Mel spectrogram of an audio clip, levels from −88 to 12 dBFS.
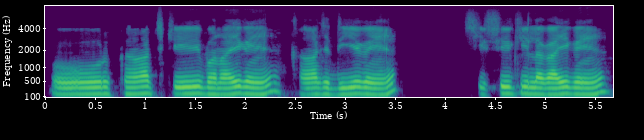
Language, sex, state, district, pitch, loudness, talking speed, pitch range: Hindi, male, Chhattisgarh, Raigarh, 155 Hz, -16 LUFS, 160 wpm, 150-165 Hz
